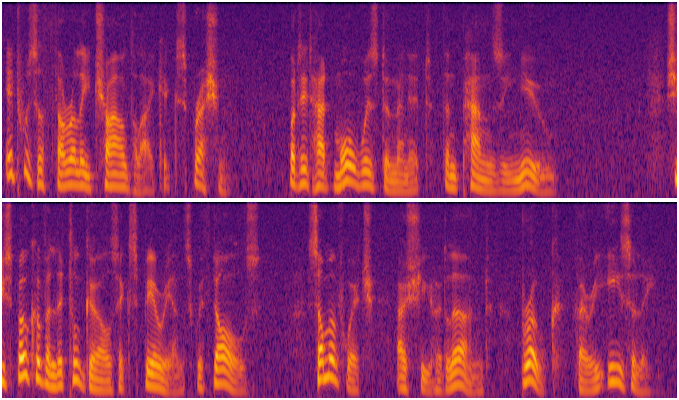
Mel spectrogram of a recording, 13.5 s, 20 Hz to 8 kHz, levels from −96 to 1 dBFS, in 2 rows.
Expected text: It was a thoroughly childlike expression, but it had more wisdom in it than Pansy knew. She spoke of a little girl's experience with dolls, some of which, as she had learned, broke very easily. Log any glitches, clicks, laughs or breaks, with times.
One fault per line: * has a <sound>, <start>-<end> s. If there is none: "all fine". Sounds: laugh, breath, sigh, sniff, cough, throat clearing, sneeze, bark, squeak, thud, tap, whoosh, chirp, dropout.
all fine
